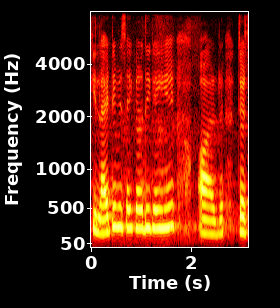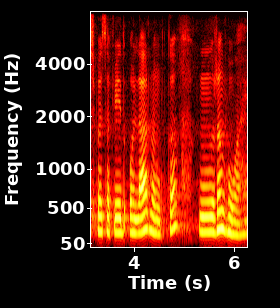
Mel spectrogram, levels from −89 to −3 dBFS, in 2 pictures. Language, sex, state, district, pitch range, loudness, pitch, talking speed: Hindi, female, Jharkhand, Jamtara, 185-245 Hz, -19 LUFS, 200 Hz, 180 wpm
